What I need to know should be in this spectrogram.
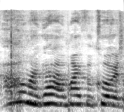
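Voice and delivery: high, thrilled squeal of delight; gushing over the expected designer gift; excited. Retold or imitated. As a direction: relive the thrill of seeing the name. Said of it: "I was so ready".

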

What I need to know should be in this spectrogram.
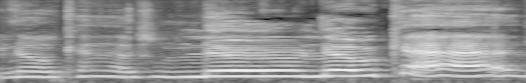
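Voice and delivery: hammed-up emotional plea, rising; upset pleading. Right-hand man pleading with Kaz, very emotional and upset. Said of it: "is, like, all upset about it".

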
